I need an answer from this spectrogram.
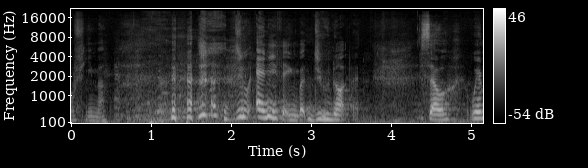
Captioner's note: audience laughing; laughing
